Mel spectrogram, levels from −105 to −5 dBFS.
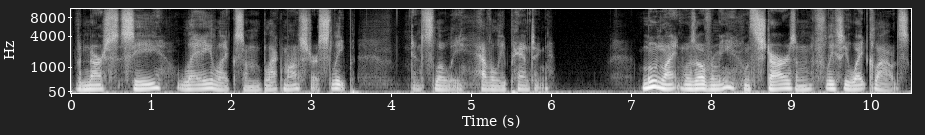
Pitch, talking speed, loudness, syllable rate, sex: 120 Hz, 130 wpm, -20 LUFS, 4.2 syllables/s, male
